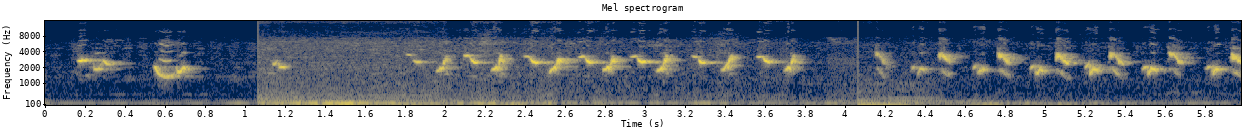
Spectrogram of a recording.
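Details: Yellow-vented bulbul singing continuous 'sambung ropel' phrases, used to coax other bulbuls to sing: a few bubbly whistles, then bursts of quick chattering notes over rumbling handling noise and a low hum.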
